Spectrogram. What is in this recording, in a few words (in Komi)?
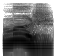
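"мыж", Komi, female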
